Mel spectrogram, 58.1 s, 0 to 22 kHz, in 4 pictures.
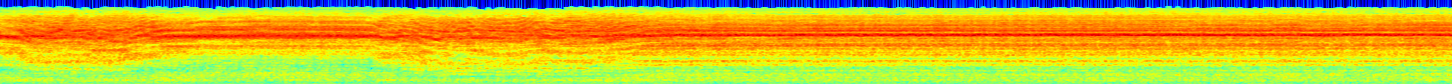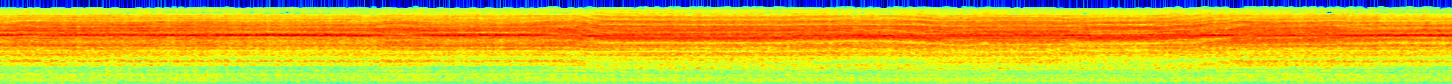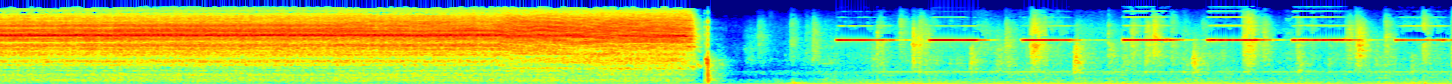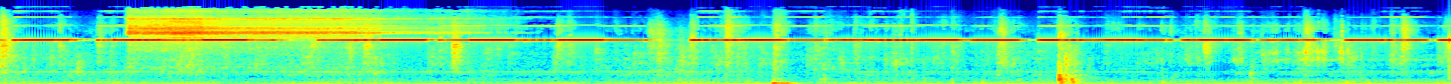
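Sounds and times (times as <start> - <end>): torch hissing and whistling: 0.0 - 36.2, 44.7 - 48.8
smoke alarm pulsing beep: 37.4 - 58.0.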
